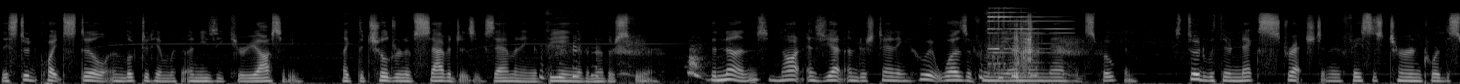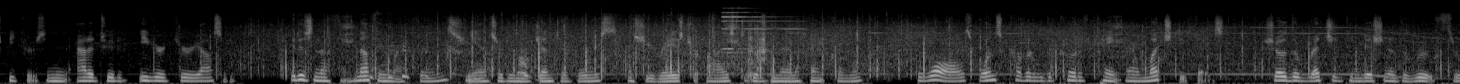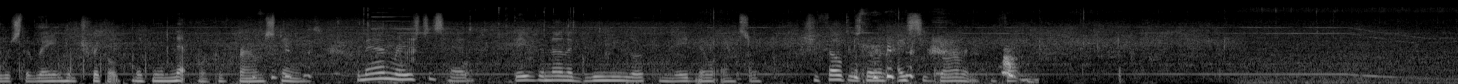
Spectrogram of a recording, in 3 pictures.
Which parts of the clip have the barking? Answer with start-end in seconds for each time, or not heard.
5.3-7.2, 9.7-10.9, 18.2-20.1, 31.7-32.8, 37.6-39.6.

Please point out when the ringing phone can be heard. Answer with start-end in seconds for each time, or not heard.
9.8-10.8, 21.8-22.7, 33.0-33.5.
